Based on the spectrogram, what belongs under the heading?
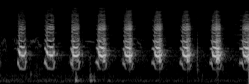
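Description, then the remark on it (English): A quick, steady run of about nine loud, excited turkey hen yelps made on a turkey call, evenly spaced, with an urgent rhythm and no talking. “You know, that's an excited yelp.”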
